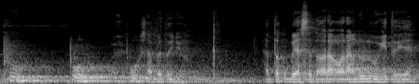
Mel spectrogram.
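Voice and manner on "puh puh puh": imitated spitting. Shown as a demonstration. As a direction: puff out the spits lightly. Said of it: "Rasul ludahin tujuh kali".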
